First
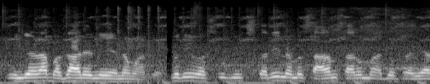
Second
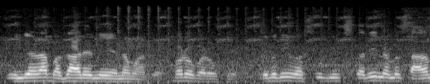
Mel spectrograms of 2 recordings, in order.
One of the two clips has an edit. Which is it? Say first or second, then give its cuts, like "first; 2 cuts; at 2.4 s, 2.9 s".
first; 1 cut; at 1.7 s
